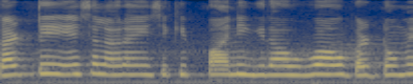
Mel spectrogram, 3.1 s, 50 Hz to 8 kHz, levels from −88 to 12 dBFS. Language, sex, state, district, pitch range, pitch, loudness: Hindi, female, Uttar Pradesh, Muzaffarnagar, 290-310 Hz, 300 Hz, -18 LUFS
